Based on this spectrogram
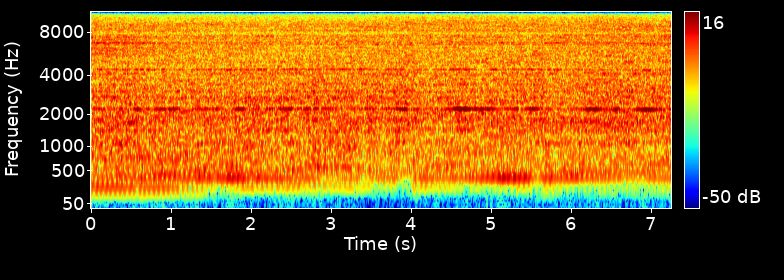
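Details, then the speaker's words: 1965 Hoover Junior 1334A upright vacuum on carpet: steady even motor whir with low growl from the brush, no rattles; running well, sounds a bit dry. "did you hear the growling wow yes fantastic machine she really performed very well"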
